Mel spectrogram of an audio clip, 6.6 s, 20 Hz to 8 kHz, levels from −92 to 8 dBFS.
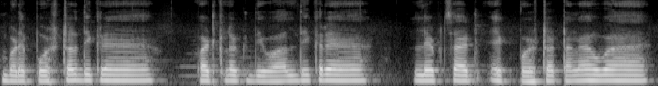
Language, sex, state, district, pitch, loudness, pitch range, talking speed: Hindi, male, Jharkhand, Garhwa, 155 Hz, -15 LUFS, 150-155 Hz, 175 wpm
